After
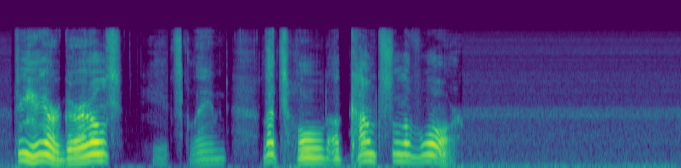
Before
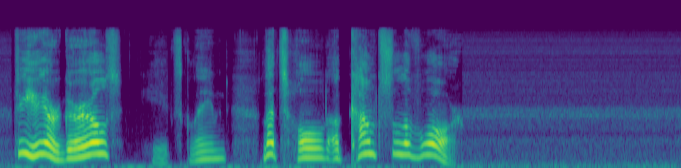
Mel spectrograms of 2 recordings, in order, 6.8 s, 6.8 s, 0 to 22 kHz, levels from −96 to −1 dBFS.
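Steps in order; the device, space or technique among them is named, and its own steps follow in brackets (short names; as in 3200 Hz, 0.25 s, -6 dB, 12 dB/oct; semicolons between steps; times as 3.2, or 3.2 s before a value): 1.03–2.74 tilt +2.5 dB/oct; octave pedal (harmoniser -12 st -8 dB)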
